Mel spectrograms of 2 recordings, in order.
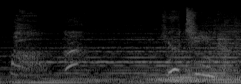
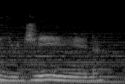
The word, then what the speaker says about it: Eugene: Eugene! I mean, the way she's pronouncing Eugene is how, like, Korean people would pronounce it. But she's English, so it should be Eugene.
